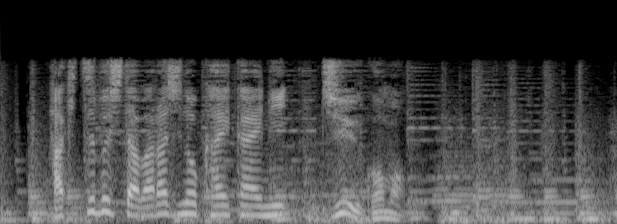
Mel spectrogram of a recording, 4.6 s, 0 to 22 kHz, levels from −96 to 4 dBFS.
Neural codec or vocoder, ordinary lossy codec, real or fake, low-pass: none; Opus, 32 kbps; real; 7.2 kHz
